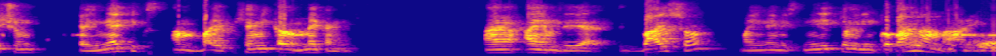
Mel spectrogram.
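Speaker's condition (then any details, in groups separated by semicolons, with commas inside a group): No condition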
